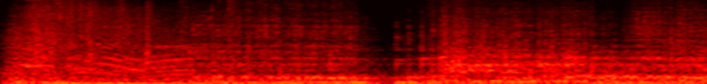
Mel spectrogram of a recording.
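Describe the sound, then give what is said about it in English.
A loud tiger roar fills the whole moment, a deep rumbling growl with rising snarls that barely pauses once before surging on. “What a great Tiger.”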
